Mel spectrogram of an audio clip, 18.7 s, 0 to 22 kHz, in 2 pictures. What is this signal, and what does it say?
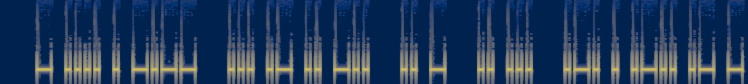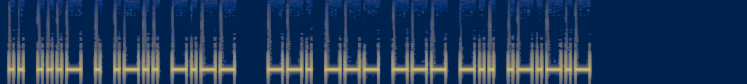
Morse code, heard as a keyed tone, about 20 wpm, 700 Hz. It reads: THEY SAID IT IS RELATIVELY GOOD.
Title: Sentences from Top 1100 Words 20wpm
